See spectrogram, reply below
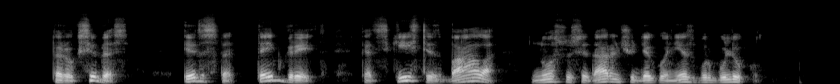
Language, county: Lithuanian, Vilnius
